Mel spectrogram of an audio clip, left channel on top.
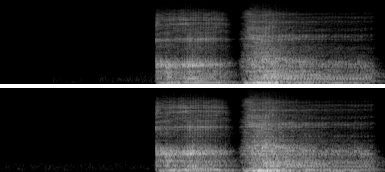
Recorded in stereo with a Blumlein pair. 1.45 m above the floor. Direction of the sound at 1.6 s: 10° right.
